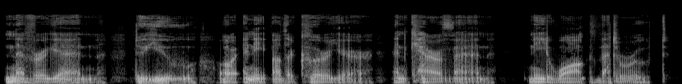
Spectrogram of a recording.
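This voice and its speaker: A grim, philosophical wanderer of a video game wasteland, with an extremely low voice full of heavy gravel. He delivers brooding, vengeful monologues very slowly, in terse and deliberate fragments that sound like quiet threats. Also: steady tone, heavy reverb, heavily acted. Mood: somber, bitter. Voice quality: gravelly, very deep, breathy. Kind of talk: slow, brooding dramatic monologue.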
